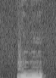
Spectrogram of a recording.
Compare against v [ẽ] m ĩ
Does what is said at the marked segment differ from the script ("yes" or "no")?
yes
